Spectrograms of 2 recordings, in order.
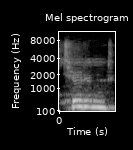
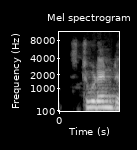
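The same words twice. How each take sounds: First: "student" as STYOO-dnt, light ending; corrected pronunciation. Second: "Student" as STOO-dent, hard and full; heavy two-beat "Student"; wrong pronunciation. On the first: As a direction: say "student" with a you-glide and reduced second syllable. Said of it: "It's student". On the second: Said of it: "Student is wrong". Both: Shown as a demonstration.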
